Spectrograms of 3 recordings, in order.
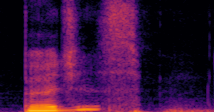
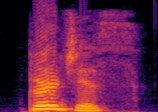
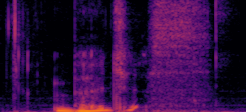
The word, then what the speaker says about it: burgess: each man of them appeared a proper burgers burges to sit in guild hall. How do you pronounce it? I've got to know. I've got to know pronounce. How do you pronounce it? Burgess. Burgess.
